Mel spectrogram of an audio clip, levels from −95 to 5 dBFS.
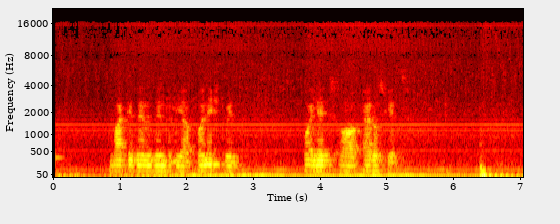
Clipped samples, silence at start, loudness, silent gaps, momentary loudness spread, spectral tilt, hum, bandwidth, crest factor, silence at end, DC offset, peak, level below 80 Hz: under 0.1%; 0.05 s; -22 LUFS; none; 20 LU; -7.5 dB/octave; none; 17 kHz; 16 dB; 0 s; under 0.1%; -6 dBFS; -30 dBFS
